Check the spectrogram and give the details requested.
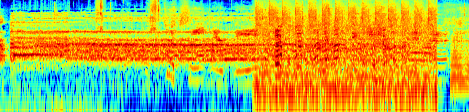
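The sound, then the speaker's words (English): A loud, drawn-out rooster crow rings out, and partway through a heavy, driving death metal theme song crashes in beneath it before cutting off abruptly near the end. “His theme song? That's about a rooster.”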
